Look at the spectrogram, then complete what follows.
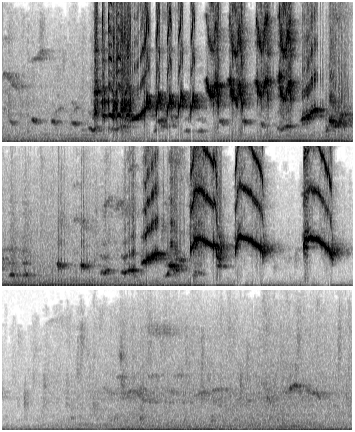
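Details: Loud, varied song of an orange-headed thrush (anis bata) in 'kabel konslet' style: tumbling whistles and slurs, then a series of loud down-curving whistles before quieter notes, with a steady low hum behind.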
